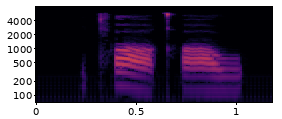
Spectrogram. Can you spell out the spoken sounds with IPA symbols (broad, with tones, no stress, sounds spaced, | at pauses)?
cʰ ɒː˦˨ qʰ ɒː˧ w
